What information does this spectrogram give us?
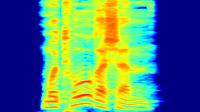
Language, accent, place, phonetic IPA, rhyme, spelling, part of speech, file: German, Germany, Berlin, [moˈtoːʁɪʃm̩], -oːʁɪʃm̩, motorischem, adjective, De-motorischem.ogg
- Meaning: strong dative masculine/neuter singular of motorisch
